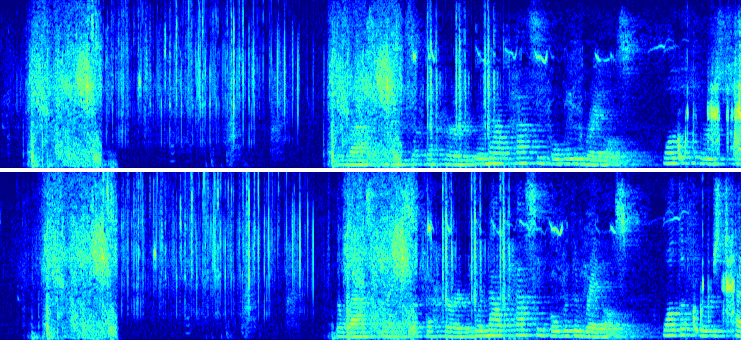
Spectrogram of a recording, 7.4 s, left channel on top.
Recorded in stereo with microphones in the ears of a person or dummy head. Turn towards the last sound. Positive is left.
turn(degrees=-80)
